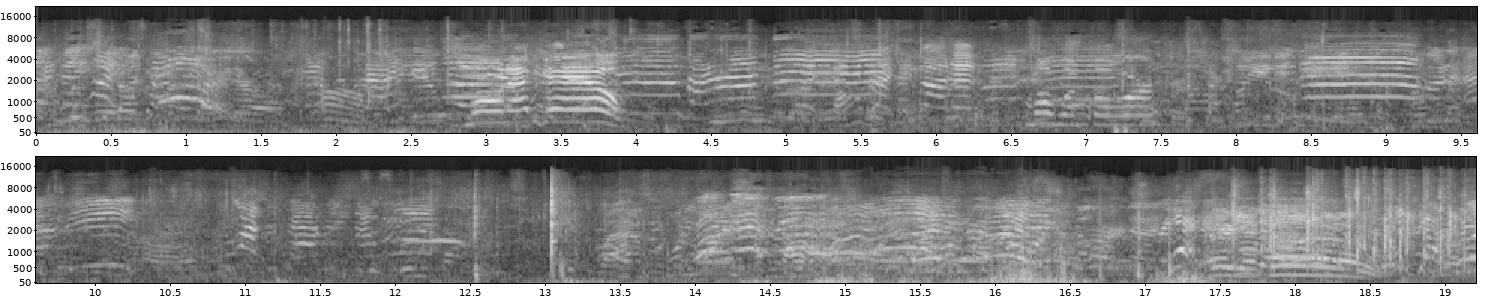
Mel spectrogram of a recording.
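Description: Young girls cheer and call out loudly outdoors.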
